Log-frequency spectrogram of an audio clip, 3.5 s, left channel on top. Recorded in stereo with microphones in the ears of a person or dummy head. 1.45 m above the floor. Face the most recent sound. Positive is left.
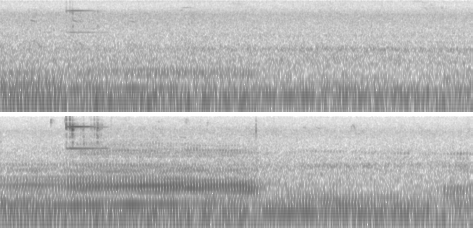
turn(degrees=-75)  # may be behind; listen again after turning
